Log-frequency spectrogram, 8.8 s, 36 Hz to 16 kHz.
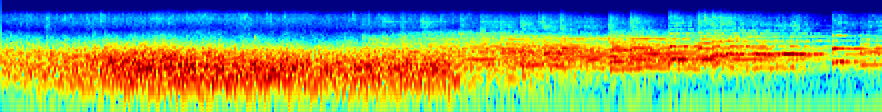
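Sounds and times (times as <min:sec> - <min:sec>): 
loud thunderstorm: 0:00.0 - 0:06.8
heavy rain: 0:00.0 - 0:08.8
ringing bell-like musical tones: 0:03.7 - 0:08.8.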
